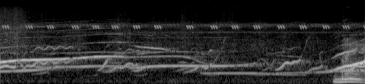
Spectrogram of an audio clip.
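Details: Gibbon territorial song of clear whistled notes, some long and level, others quick upward slides, over a rhythmic high pulsing buzz, ending with a louder rising swoop and low rough sound.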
